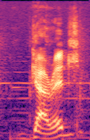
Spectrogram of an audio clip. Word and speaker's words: garage: Garage, en anglais britannique, garage, en américain. Bon d'ailleurs je vous ai un peu menti parce que au Royaume-Uni ils vont le prononcer garage, mais aussi à la façon française très couramment. Garage, en gardant les deux syllabes.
